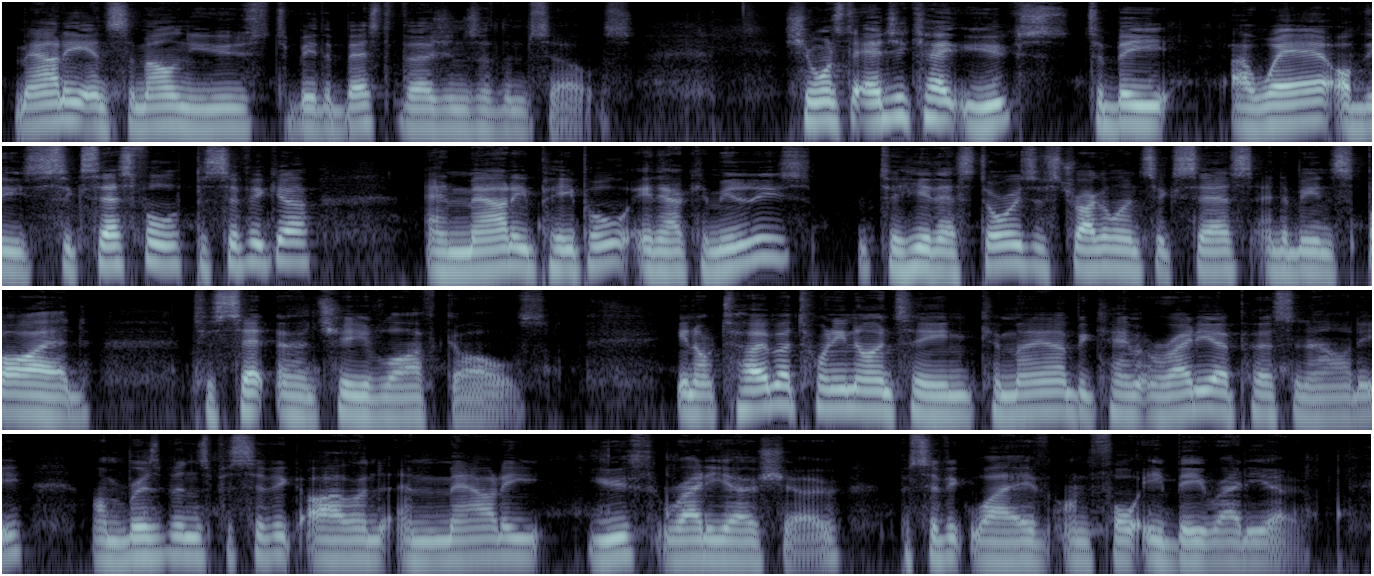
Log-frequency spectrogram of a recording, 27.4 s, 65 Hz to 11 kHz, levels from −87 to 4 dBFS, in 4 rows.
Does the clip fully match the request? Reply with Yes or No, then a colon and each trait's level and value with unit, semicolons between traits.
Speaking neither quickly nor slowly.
Yes: average, 150 wpm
